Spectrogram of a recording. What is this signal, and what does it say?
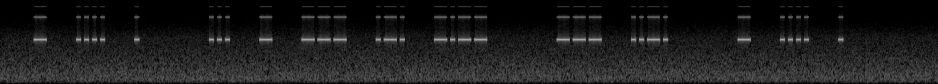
Morse code, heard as a high beeper, machine-sent, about 30 wpm, spaced as for 19 wpm, 3150 Hz. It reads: THE STORY OF THE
